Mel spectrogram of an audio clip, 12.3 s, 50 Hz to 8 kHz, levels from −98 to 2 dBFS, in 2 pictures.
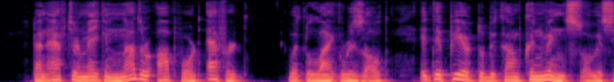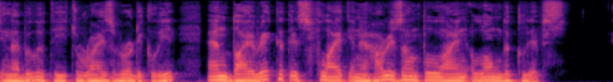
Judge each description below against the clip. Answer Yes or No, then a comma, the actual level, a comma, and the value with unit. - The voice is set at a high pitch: No, low, 115 Hz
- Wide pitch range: No, average, 3.4 semitones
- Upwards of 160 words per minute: No, average, 155 wpm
